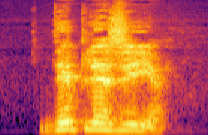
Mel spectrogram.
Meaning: displeasure
- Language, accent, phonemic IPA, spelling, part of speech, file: French, Canada, /de.ple.ziʁ/, déplaisir, noun, LL-Q150 (fra)-déplaisir.wav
